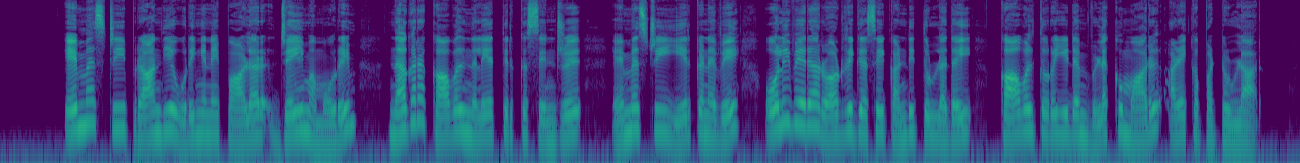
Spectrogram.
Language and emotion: Tamil, neutral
